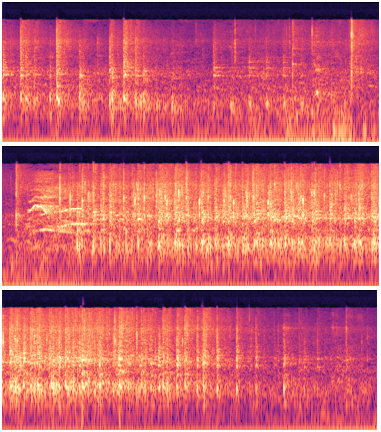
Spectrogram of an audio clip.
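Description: Badminton rally: sharp racket hits on the shuttlecock and court footwork. About six seconds in, a rising shout goes up and turns into crowd cheering with rapid clapping and taps as the point is won.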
